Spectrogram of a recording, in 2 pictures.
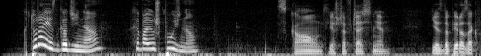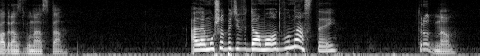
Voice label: conversation; lektorek; firstyear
